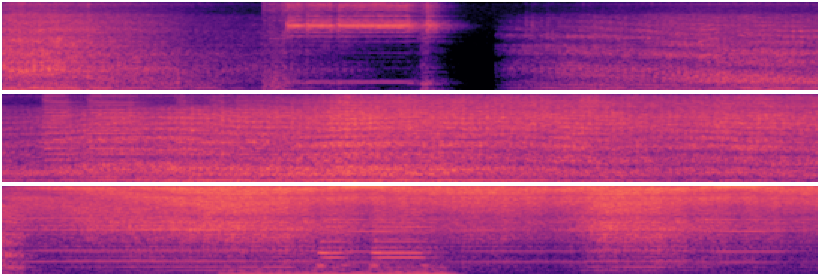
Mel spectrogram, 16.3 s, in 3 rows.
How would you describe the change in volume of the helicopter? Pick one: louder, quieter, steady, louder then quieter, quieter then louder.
louder then quieter.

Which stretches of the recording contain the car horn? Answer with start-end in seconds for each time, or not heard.
1.7-3.0, 5.7-7.3, 12.3-13.9.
